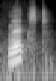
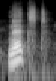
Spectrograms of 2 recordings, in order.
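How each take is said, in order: The two takes are said the same way.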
